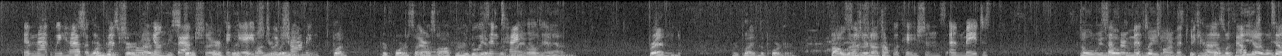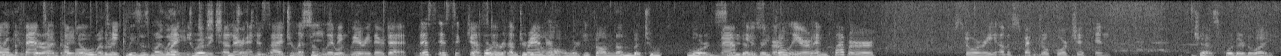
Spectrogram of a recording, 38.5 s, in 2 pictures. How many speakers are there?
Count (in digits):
2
